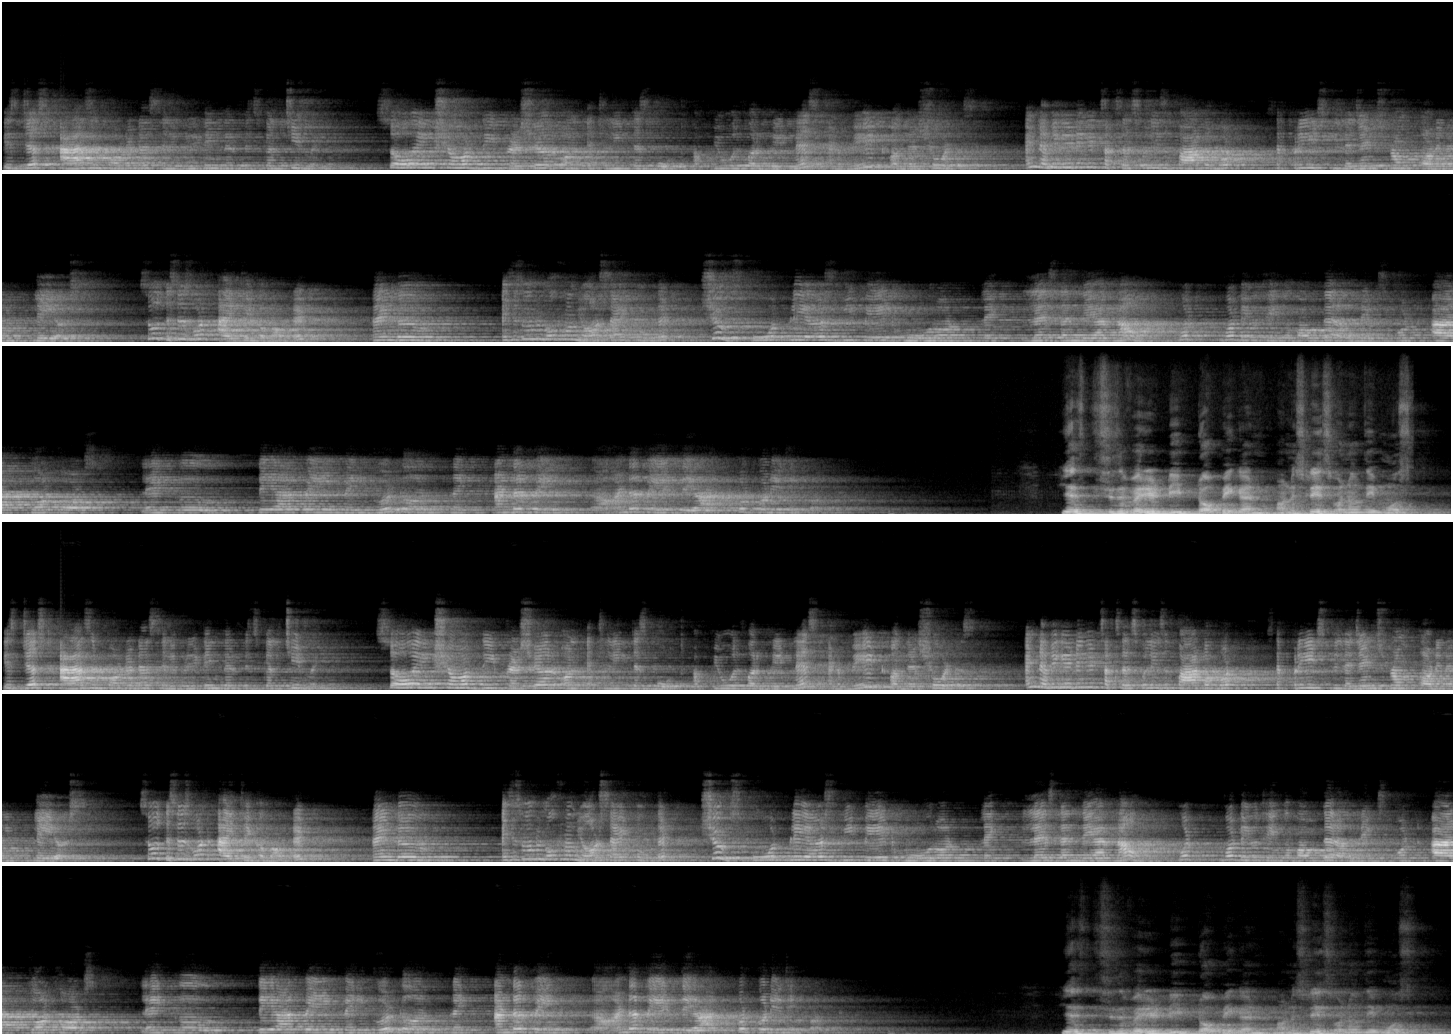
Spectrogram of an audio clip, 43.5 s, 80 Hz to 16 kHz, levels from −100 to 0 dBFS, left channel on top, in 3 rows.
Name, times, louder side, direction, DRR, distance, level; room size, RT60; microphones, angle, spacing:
voice 1, 0.0-3.2 3.8-9.6 10.2-12.4 12.7-15.3 15.9-17.6 18.2-18.8 19.5-21.2 21.5-29.9 30.4-31.2 31.6-33.7 33.9-37.3, right 3 dB, 35° right, 2.7 m, -30 dB
voice 2, 39.6-43.1, left 4 dB, 60° left, 0.7 m, -26 dB
27.0 x 14.5 x 9.4 m
head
